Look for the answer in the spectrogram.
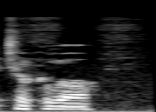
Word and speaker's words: Chocobo: At the Chocobo farm, the right way to say Chocobo. – What? – Throwing shade. Chocobo.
